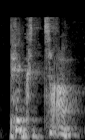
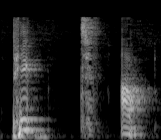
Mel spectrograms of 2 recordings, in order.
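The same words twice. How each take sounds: First: The phrase is said quickly and run together. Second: The phrase is said slowly and carefully.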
